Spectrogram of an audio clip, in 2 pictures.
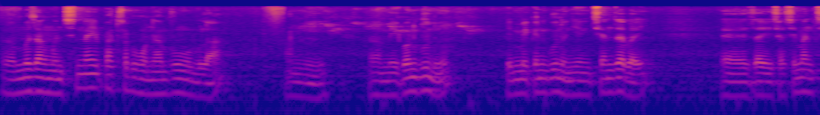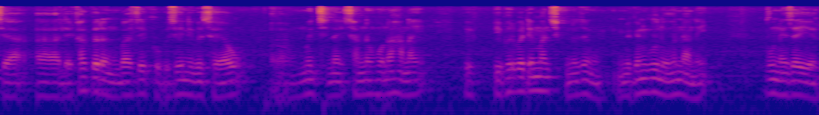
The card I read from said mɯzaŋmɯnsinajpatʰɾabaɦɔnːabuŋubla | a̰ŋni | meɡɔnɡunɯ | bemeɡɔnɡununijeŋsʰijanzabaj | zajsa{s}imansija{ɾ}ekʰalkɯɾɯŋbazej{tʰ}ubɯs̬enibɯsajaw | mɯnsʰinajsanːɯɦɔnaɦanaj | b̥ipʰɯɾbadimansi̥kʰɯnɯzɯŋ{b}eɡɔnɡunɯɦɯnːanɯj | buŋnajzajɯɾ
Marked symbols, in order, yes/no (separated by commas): yes, no, no, no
